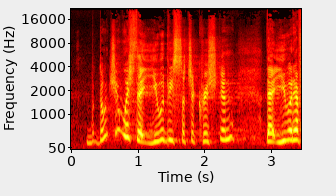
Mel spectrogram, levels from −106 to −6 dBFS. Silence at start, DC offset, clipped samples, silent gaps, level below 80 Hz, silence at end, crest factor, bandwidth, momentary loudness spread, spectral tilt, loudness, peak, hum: 0.25 s; under 0.1%; under 0.1%; none; -80 dBFS; 0 s; 20 dB; over 20 kHz; 12 LU; -2.5 dB/octave; -31 LUFS; -10 dBFS; none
